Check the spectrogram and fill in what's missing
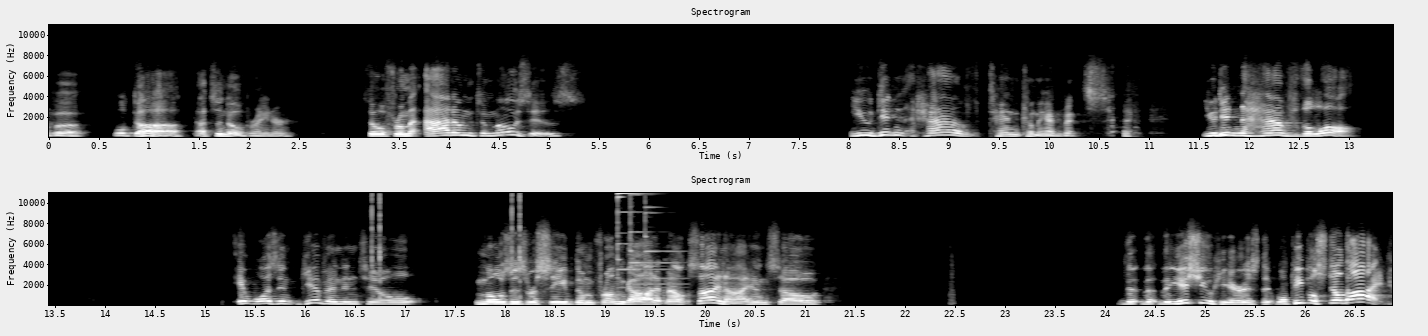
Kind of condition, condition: setting, large echoing room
